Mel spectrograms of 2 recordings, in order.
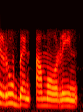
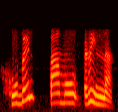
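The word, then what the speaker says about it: Rúben Amorim: Εγώ έχω βρει ότι λέγεται όχι Ρούμπεν Αμορίν, όπως γράφεται, αλλά Χούμπεν Αμορίν.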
